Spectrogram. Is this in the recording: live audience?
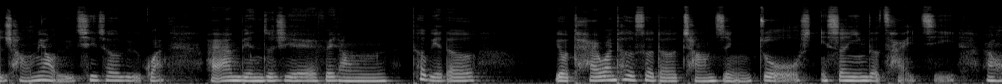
no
